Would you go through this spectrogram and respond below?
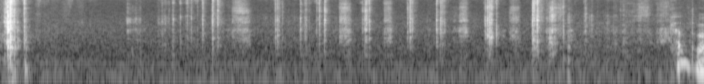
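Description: Scissors snip through die-cut paper Christmas trees in a quick series of sharp, close crisp cuts, with soft rustling of the paper between strokes.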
